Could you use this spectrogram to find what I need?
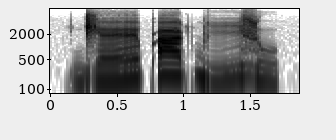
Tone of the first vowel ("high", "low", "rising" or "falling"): rising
